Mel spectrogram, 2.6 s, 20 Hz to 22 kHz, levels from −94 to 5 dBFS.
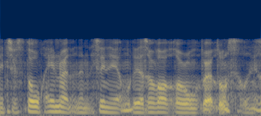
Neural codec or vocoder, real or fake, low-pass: autoencoder, 22.05 kHz, a latent of 192 numbers a frame, VITS, trained on many speakers; fake; 5.4 kHz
